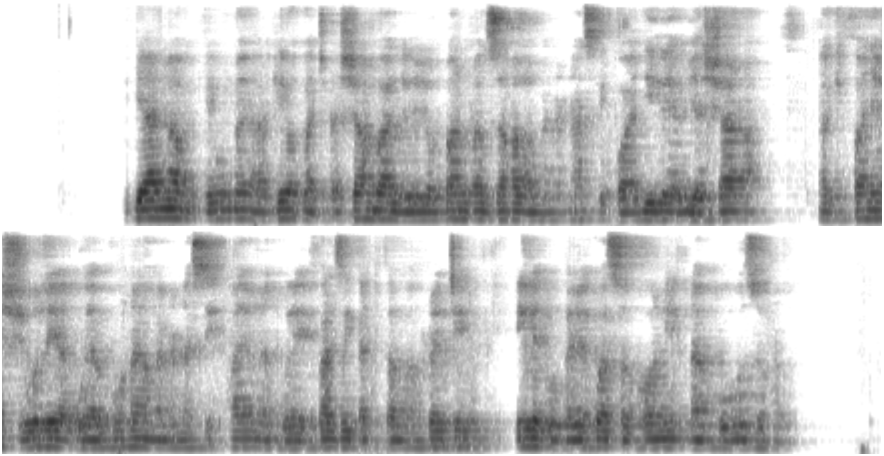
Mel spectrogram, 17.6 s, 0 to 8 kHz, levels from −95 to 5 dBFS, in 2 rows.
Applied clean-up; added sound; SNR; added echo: neural mask model DeepFilterNet 3.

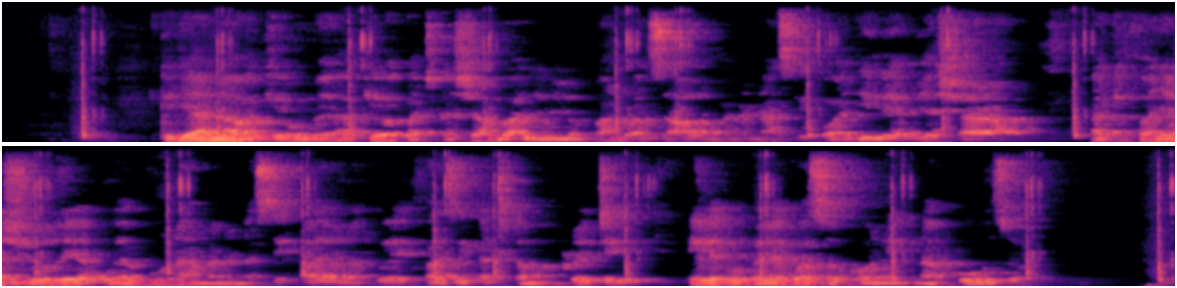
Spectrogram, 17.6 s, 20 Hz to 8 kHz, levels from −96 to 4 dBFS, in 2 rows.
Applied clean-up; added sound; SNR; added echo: classical method WPE with log-MMSE.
